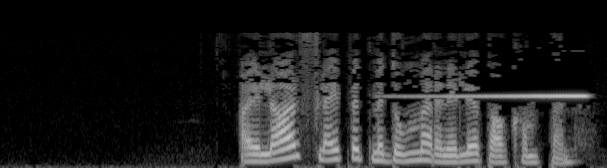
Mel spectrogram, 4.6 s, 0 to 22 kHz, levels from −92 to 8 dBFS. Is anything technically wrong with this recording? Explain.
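Yes, there are two faults. Throughout the speech, the treble has been starved of bits, most likely by Vorbis compression at a low setting, around 20 kbps. With so few bits, the encoder discards everything above 9.7 kHz and quantises the remaining upper spectrum so coarsely that its fine detail turns into noise. The speech sounds dull at the top yet hissy and grainy, with roughened tones and smeared consonant attacks.

From 2.81 s to 4.46 s, a loudspeaker feedback squeal takes over. The microphone was picking up the loudspeaker it fed, and at 2.1 kHz the loop gain rose above one. That frequency reinforced itself on every pass, swelling over about one and a half seconds into a steady whistle. It sits roughly 5 dB above the speech until it ends.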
